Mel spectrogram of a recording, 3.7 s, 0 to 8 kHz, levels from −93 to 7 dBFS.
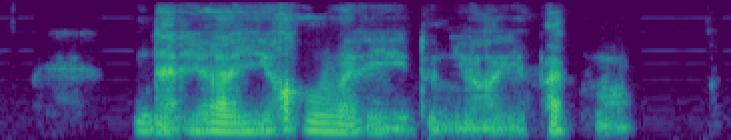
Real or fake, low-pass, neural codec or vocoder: fake; 7.2 kHz; vocoder, 22.05 kHz, 80 mel bands, HiFi-GAN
